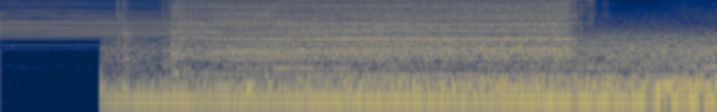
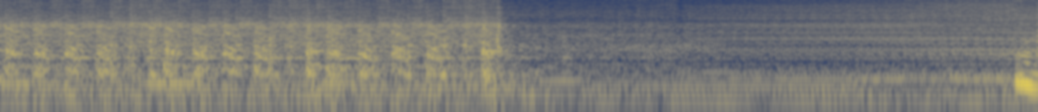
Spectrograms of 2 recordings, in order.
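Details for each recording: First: Abandoned RV, fuel lift (boost) pump at key-on: steady electric buzz for a few seconds, then a clean cut-off as it shuts off when supposed to; normal priming. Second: Diesel engine in an abandoned RV, after its fuel was drained: two long spells of cranking at about three turns a second without firing, as air drawn into the injector lines stops it catching until they are bled.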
